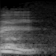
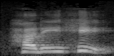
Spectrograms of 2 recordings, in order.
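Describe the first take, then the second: First: The word ends on 'ri' with no echo syllable. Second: The word ends with an added 'hi' echo syllable. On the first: It has a totally different meaning. The speaker calls it wrong. "It's not Hari" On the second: It names the one who maintains truth. The speaker calls it right. "it's Harihi"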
